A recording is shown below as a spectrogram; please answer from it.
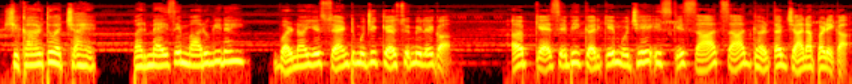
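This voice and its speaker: A scheming witch from a horror tale, acted out by a woman, speaks at a slow, drawn-out pace. She is greedy and menacing, gloating over her prey, with music playing underneath. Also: fairly low pitch, a little mellow, voice pushed down. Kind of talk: horror storybook character voicing.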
